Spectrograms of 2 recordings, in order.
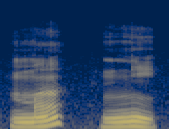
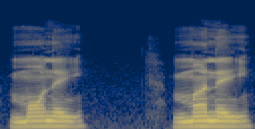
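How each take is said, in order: First: "money" said as ma-ni; "money" with an unstressed short ending; correct money. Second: "money" said as mo-ney and ma-ney; "money" said the Brazilian way; wrong money. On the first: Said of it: "O correto é dizer". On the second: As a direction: mispronounce "money" twice. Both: Shown as a demonstration.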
